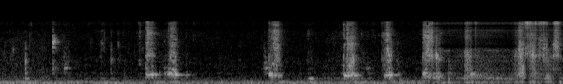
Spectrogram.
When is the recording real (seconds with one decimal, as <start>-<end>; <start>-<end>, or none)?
0.0-4.3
